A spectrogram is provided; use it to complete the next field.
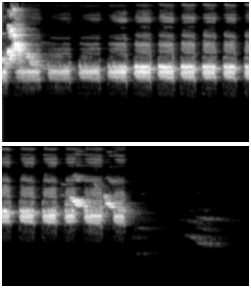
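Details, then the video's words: Long-tailed shrike, a cendet matahari in full loud song, used to stir other birds into singing: harsh rasping notes repeated about three times a second for over four seconds, ending in a short squeaky twitter. "Pancingan Cendet Matahari Gacor Ini"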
